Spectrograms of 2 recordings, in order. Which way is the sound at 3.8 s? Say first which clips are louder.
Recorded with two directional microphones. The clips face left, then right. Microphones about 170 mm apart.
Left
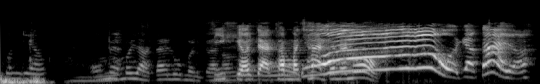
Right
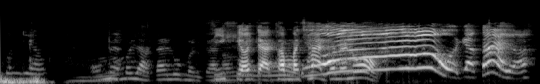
Even; 20° left (ahead or behind).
